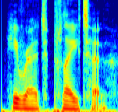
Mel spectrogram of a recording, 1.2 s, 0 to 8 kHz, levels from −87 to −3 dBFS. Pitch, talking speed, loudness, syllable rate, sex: 105 Hz, 150 wpm, -17 LUFS, 4.0 syllables/s, male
